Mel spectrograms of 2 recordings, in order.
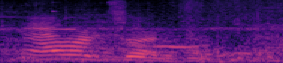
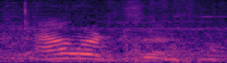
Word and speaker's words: Allardson: Allardson. Allardson. He's putting the emphasis on the wrong syllable.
